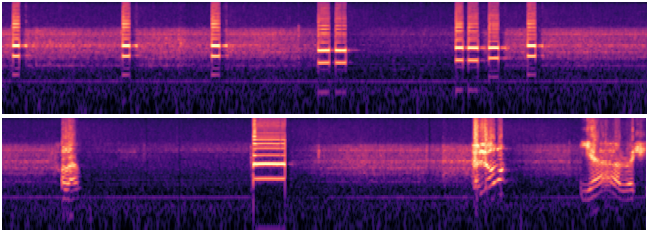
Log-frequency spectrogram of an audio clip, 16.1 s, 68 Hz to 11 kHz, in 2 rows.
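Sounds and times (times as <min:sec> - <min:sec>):
steady low hum: 0:00.0 - 0:16.1
telephone keypad dual-tone beeps: 0:04.0 - 0:04.4, 0:05.7 - 0:06.8, 0:11.2 - 0:11.6
speech: 0:15.4 - 0:16.1.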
